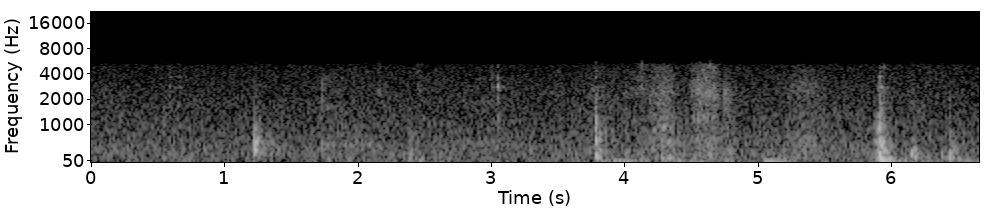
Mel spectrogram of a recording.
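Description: Scattered light clicks and scrapes, then a louder knock near the end, from the metal end cover of an electric motor being rocked and pressed by hand to seat it over the rotor shaft's bearing. The cover will not go on over the bearing.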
